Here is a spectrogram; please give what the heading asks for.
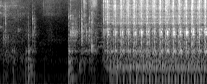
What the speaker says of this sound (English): And we're going to sew up to marked line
